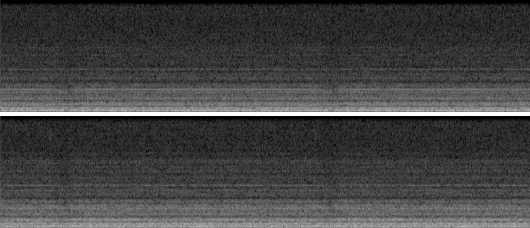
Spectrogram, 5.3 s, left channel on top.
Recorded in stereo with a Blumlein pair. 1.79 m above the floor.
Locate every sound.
0.0 s a fan: 40° right, 3.5 m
